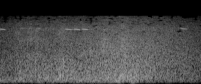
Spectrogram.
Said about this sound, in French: Je profite de cette matinée pour vous envoyer un message du bruit des vagues matinales.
